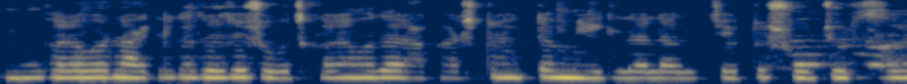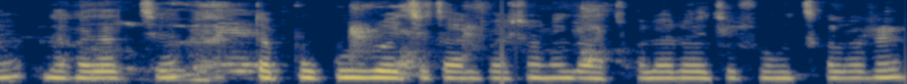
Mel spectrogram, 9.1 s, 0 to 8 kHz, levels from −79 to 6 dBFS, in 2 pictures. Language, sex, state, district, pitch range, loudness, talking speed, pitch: Bengali, female, West Bengal, Dakshin Dinajpur, 230-240 Hz, -18 LUFS, 200 wpm, 235 Hz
